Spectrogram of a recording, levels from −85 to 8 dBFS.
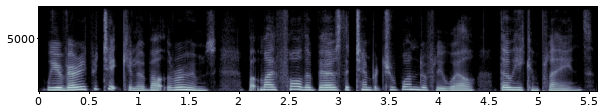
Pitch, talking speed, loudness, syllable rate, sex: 205 Hz, 195 wpm, -18 LUFS, 6.7 syllables/s, female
